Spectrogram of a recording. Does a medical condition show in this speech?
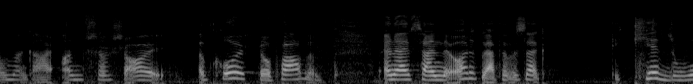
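Yes: cerebral palsy.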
